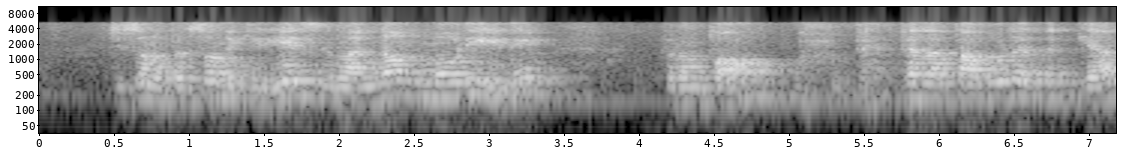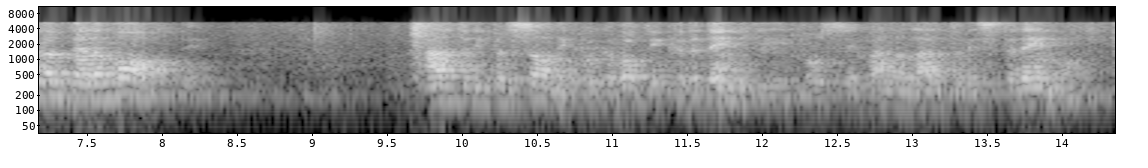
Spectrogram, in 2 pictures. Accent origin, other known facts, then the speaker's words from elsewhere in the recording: United Kingdom; Italian is a second language; io da inglese vedo il sole, esco senza niente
